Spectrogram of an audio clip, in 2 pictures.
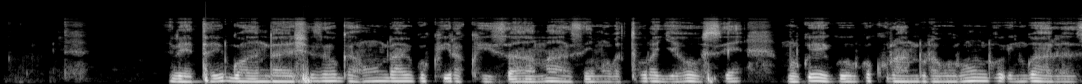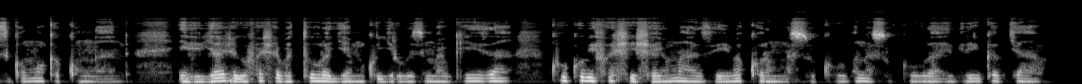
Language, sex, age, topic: Kinyarwanda, male, 18-24, health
